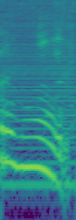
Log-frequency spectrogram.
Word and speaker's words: النيل: ايه ده اسم نهر النيل الننيل اللام هنا لام ايه شمسيه ولا قمريه لا شمسيه النيل ما نطقتها النيل في مصر في هنا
